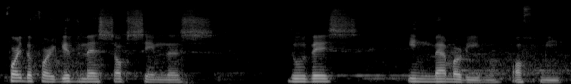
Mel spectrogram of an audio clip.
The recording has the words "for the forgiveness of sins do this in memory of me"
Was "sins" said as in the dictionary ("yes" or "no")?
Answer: no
